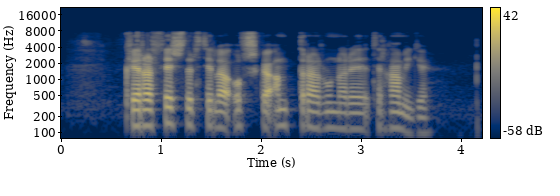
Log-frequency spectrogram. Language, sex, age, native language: Icelandic, male, 30-39, Icelandic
